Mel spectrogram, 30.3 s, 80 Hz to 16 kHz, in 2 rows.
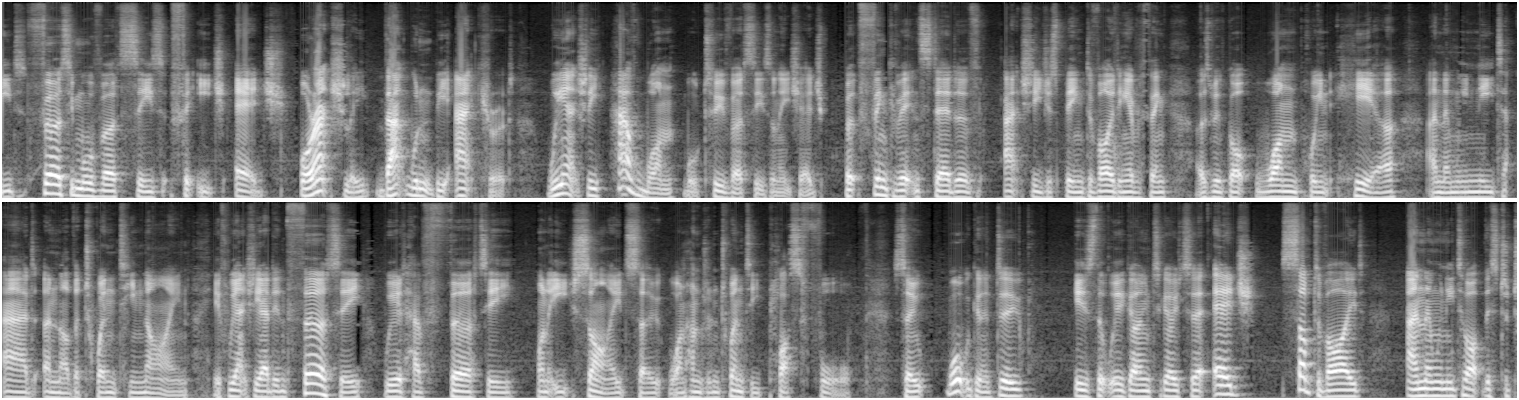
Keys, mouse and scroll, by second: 4.5-6.0 scroll up 1, 8.3-9.1 scroll up 4, 9.2 shift+middle click, 10.1 middle click, 11.9 click, 13.1 click, 14.4 click, 25.0 ctrl+z, 25.3 ctrl+z, 26.1 click, 27.2 click.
